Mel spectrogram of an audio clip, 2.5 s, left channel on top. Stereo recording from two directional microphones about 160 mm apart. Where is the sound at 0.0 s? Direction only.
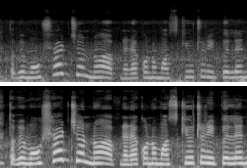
55° right (ahead or behind).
